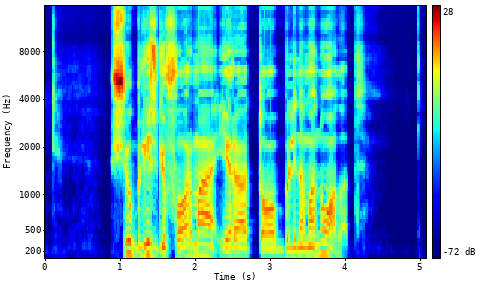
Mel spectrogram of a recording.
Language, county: Lithuanian, Kaunas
